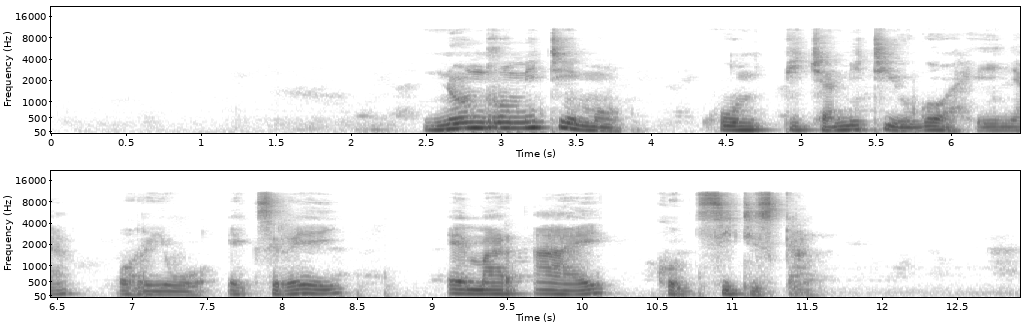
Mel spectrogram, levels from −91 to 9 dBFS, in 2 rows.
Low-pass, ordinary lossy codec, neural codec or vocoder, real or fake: 10.8 kHz; none; none; real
